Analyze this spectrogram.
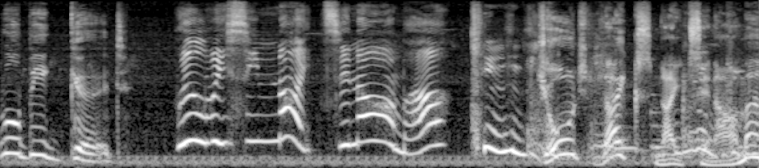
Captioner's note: giggling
